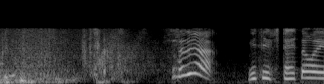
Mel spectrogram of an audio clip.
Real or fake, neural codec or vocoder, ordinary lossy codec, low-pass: fake; codec, 16 kHz, 2 kbps, FunCodec, trained on Chinese and English, 25 frames a second; Opus, 64 kbps; 5.4 kHz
